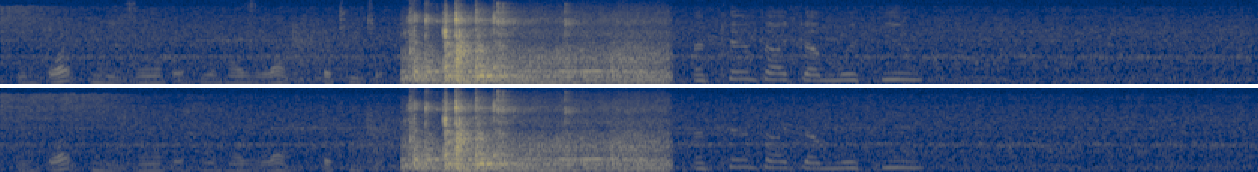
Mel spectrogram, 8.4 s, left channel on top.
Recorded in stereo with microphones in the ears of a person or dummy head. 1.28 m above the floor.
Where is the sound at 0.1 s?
70° left (ahead or behind).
